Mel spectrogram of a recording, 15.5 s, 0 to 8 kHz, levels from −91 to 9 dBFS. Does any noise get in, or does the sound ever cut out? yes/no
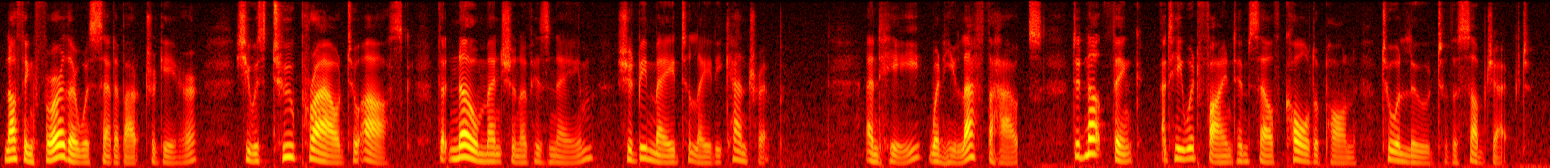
yes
